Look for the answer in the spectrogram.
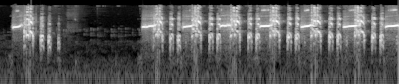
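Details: Grey francolin female calling: a brief harsh note, a pause, then about four seconds of steady, loud, rasping calls, each headed by a high thin whistle, repeated rapidly and evenly.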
